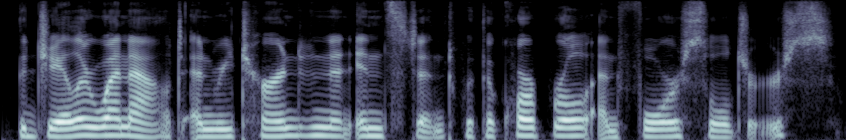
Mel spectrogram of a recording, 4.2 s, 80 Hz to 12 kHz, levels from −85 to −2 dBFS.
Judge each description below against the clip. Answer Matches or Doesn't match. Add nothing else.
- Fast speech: Matches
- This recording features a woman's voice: Matches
